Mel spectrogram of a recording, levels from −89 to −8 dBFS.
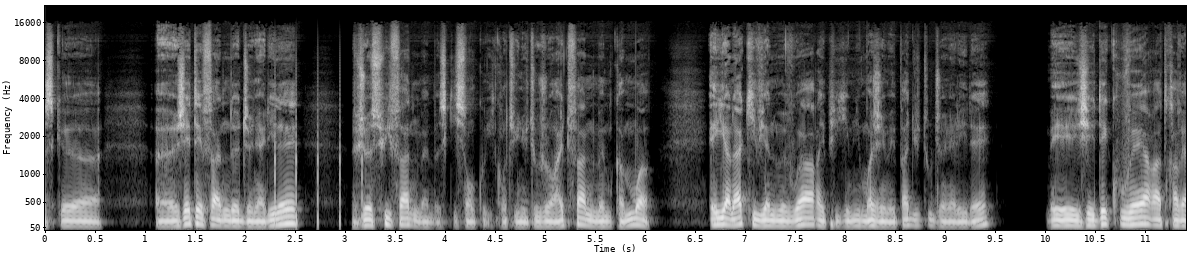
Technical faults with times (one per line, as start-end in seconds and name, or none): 2.30-3.18 train of clicks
